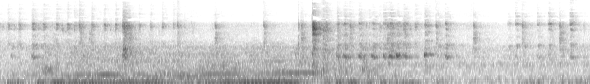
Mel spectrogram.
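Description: Low steady rumble of an Isuzu Erga Mio bus's six-cylinder diesel engine, heard from on board, which fades about three seconds in. A few sharp clicks and faint short tones sit over it.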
